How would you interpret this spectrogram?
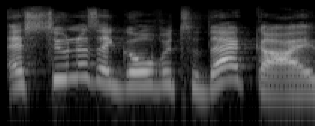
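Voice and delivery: usual speaking voice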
